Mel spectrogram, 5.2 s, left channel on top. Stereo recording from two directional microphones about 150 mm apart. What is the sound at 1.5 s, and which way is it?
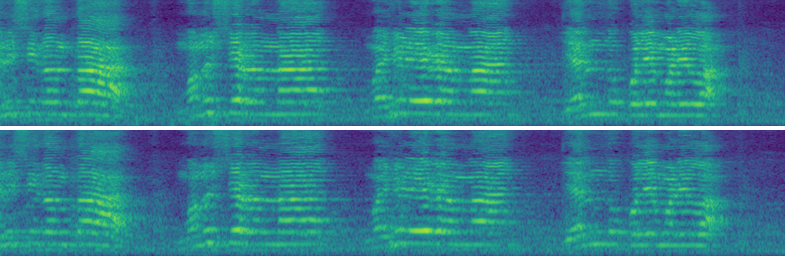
Speech, 10° left (ahead or behind).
